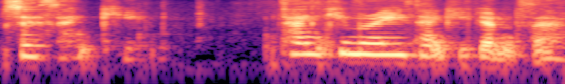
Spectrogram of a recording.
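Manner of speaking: tearful, choked up, near tears. Thanking marie and gunther for something unaffordable, about to cry again: choked up, near tears. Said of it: "I'm going to cry again".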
